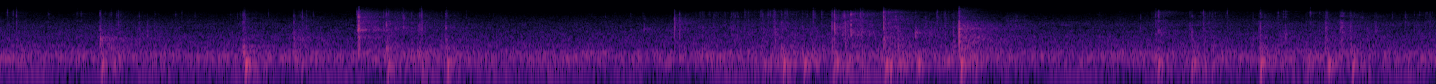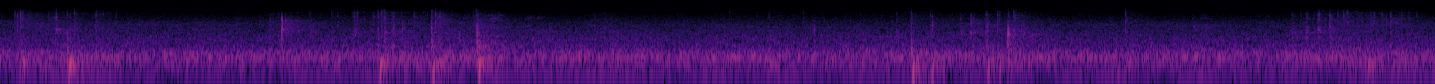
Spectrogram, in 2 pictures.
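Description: A dry, solid, pale white-grey rectangular bar of white soap is held in the hand and shaved or scraped with a yellow utility knife blade. Quiet, crisp scraping and ticking cuts repeat across the clip, with brief bright flicks over a soft, steady low hum. Each stroke dies away almost at once.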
